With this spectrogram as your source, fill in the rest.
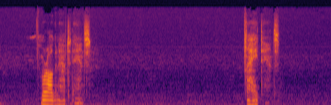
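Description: A young woman speaks calmly in short phrases, close to a microphone.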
